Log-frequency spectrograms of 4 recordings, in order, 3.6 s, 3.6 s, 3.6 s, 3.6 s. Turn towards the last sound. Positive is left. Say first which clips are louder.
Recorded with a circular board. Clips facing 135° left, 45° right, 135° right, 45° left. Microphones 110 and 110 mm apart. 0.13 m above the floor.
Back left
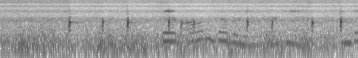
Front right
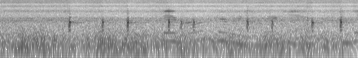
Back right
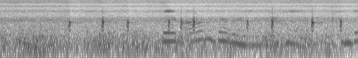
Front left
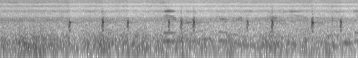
# back left 3 dB, back right 2 dB
turn(degrees=180)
